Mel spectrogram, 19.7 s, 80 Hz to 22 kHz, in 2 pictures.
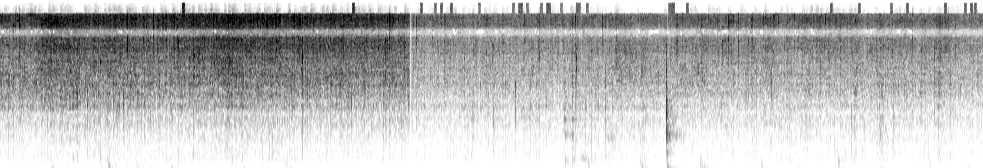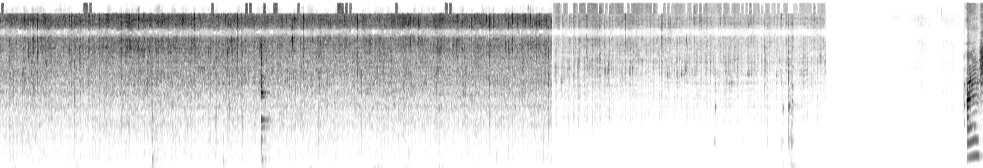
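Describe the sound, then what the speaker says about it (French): Fresh washed spinach sizzles in a pan, a steady close frying hiss with occasional stirring scrapes, fading to quiet near the end. "Et ajoutez 3 grosses poignées d'épinards frais et lavés évidemment, et cuire environ 30 secondes."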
